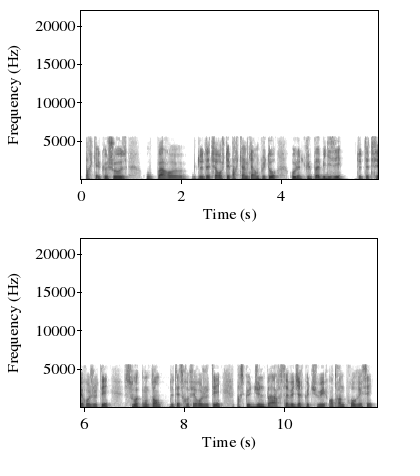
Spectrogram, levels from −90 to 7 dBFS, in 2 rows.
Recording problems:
garbled, watery; badly; nothing above 5.5 kHz

